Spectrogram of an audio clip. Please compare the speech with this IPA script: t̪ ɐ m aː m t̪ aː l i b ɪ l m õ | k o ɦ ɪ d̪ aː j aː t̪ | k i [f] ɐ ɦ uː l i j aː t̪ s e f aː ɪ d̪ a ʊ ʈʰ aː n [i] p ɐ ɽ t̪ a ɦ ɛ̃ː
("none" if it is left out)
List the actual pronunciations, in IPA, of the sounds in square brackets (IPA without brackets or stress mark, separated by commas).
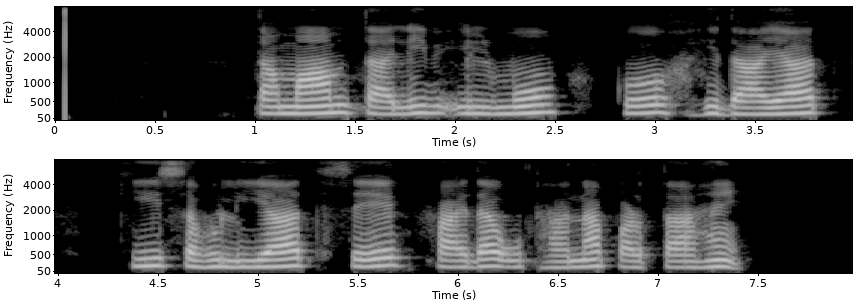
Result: s, a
